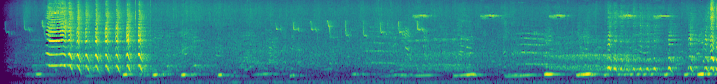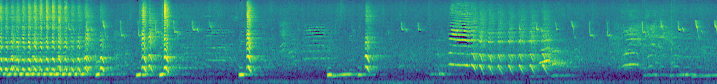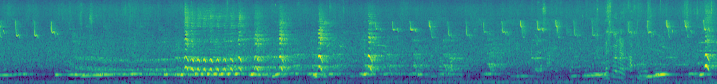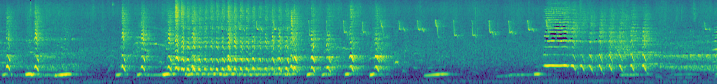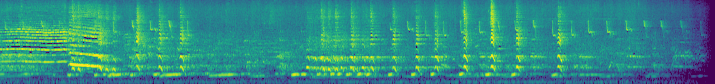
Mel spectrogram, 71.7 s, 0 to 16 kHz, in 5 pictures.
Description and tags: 2012 05 2012 Siamang gibbon
Rutting cries of a group of Siamang gibbons in the Duisburg zoo, Germany. Very loud and impressive. Zoom H4n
